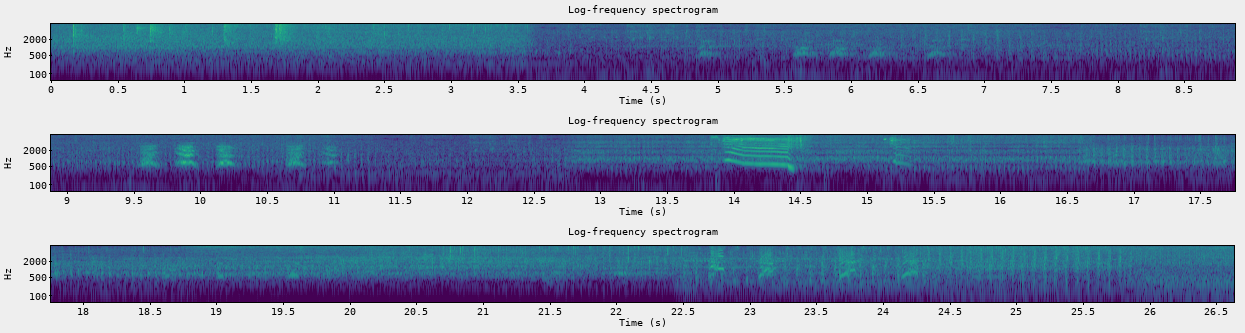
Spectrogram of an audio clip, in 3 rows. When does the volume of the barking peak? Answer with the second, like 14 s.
14 s.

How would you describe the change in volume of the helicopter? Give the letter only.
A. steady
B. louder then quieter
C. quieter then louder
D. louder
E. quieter
D.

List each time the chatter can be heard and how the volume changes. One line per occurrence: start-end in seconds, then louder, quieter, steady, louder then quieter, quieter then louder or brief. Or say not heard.
not heard.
